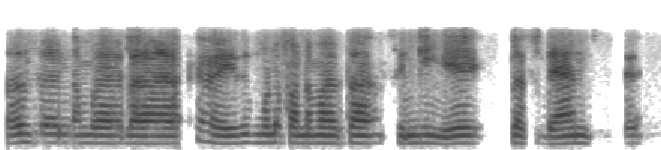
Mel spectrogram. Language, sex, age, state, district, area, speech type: Tamil, male, 18-30, Tamil Nadu, Dharmapuri, rural, conversation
